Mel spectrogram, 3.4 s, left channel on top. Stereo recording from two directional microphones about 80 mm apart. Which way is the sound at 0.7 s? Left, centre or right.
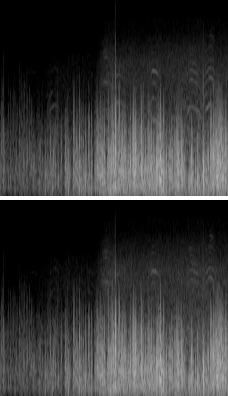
Centre.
